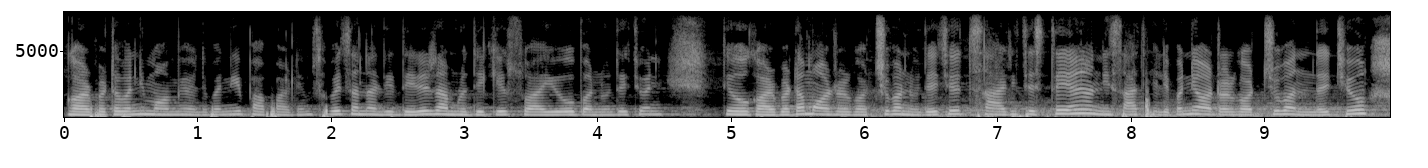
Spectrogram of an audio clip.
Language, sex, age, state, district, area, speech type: Nepali, female, 18-30, West Bengal, Kalimpong, rural, spontaneous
